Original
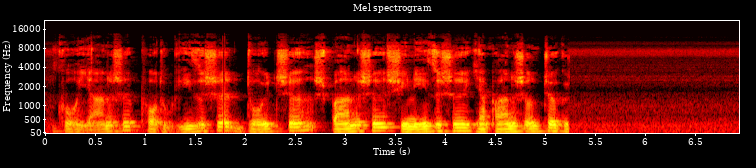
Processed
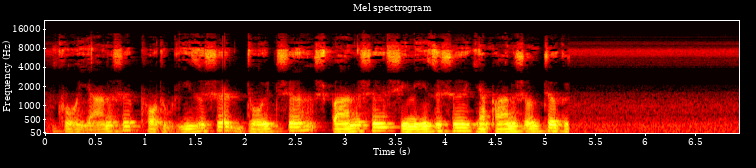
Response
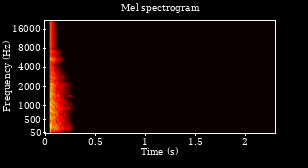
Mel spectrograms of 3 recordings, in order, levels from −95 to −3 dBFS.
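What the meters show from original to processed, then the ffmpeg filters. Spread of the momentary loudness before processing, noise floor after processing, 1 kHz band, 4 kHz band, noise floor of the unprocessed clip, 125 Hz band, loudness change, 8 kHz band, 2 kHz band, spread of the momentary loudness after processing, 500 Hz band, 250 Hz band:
8 LU, −52 dBFS, +4.0 dB, −1.5 dB, −56 dBFS, +4.0 dB, +3.5 dB, +4.0 dB, −11.0 dB, 8 LU, +4.0 dB, +4.0 dB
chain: -af "asuperstop=centerf=2900:order=8:qfactor=1,volume=4dB"

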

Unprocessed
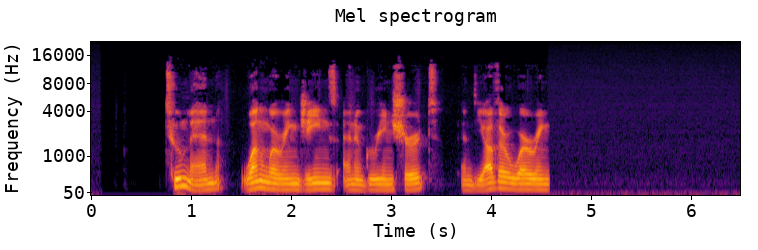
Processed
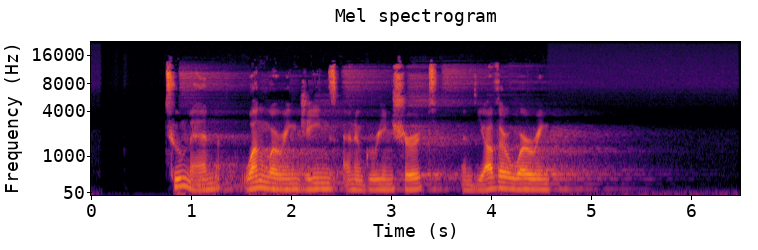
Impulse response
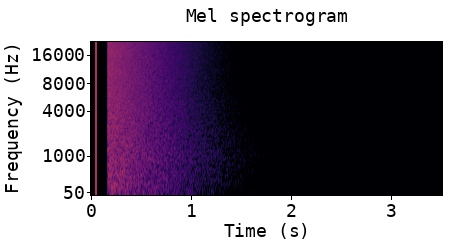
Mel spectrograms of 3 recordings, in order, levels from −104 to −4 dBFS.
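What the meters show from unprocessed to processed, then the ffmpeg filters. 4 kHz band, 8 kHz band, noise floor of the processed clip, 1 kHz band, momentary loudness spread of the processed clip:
−16.0 dB, +5.0 dB, −85 dBFS, −8.0 dB, 11 LU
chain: -filter_complex "[0:a]firequalizer=gain_entry='entry(120,0);entry(220,-17);entry(400,-3);entry(630,-5);entry(2100,-1);entry(3300,-22);entry(4800,-7);entry(8100,11)':delay=0.05:min_phase=1,asplit=2[link_01][link_02];[1:a]atrim=start_sample=2205[link_03];[link_02][link_03]afir=irnorm=-1:irlink=0,volume=-8dB[link_04];[link_01][link_04]amix=inputs=2:normalize=0,volume=-6dB"

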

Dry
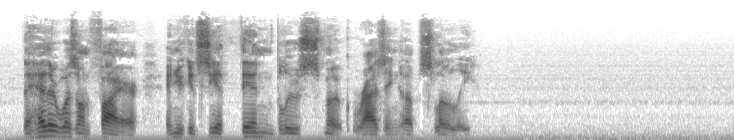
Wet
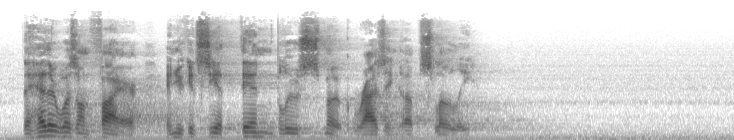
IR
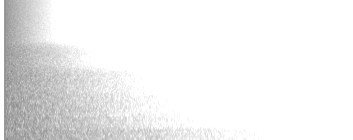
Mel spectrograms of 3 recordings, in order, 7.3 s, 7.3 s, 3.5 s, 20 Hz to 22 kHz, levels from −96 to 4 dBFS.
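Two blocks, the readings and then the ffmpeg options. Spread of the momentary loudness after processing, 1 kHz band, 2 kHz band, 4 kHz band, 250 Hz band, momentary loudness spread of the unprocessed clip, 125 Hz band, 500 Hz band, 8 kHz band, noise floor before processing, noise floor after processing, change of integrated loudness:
12 LU, −1.0 dB, −1.0 dB, −1.0 dB, −1.0 dB, 12 LU, −1.0 dB, −1.0 dB, −1.0 dB, −61 dBFS, −62 dBFS, −1.0 dB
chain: -filter_complex "[0:a]asplit=2[link_01][link_02];[1:a]atrim=start_sample=2205,adelay=93[link_03];[link_02][link_03]afir=irnorm=-1:irlink=0,volume=-21dB[link_04];[link_01][link_04]amix=inputs=2:normalize=0,volume=-1dB"

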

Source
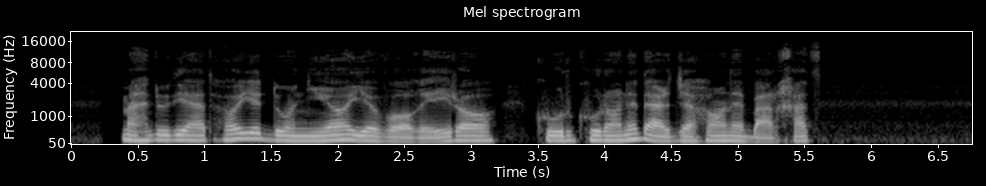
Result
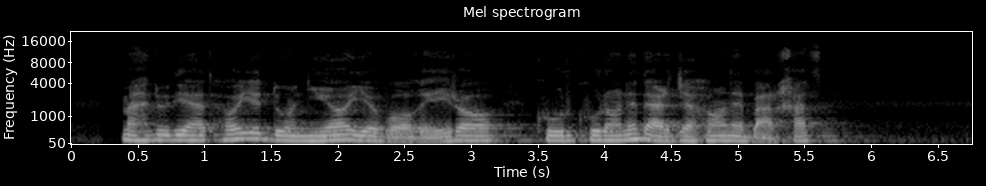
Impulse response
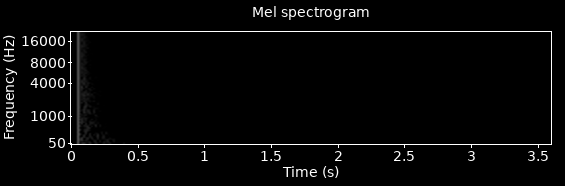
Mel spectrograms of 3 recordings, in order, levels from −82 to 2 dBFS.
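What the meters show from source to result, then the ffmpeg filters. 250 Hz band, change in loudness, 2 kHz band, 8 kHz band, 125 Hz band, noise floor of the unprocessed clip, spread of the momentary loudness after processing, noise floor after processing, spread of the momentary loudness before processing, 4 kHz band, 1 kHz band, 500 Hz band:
−5.0 dB, −5.5 dB, −5.5 dB, can't be measured, −5.0 dB, −64 dBFS, 7 LU, −69 dBFS, 7 LU, −5.5 dB, −6.5 dB, −5.5 dB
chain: -filter_complex "[0:a]bandreject=frequency=1000:width=8.4[link_01];[1:a]atrim=start_sample=2205,asetrate=42336,aresample=44100[link_02];[link_01][link_02]afir=irnorm=-1:irlink=0"

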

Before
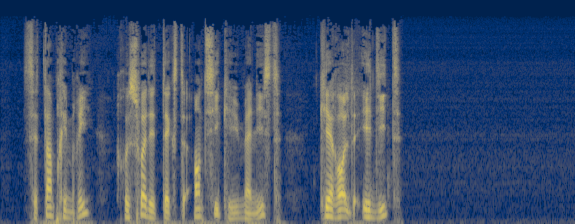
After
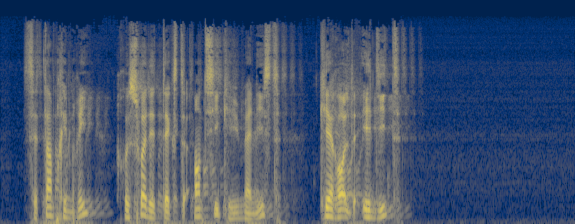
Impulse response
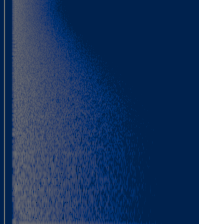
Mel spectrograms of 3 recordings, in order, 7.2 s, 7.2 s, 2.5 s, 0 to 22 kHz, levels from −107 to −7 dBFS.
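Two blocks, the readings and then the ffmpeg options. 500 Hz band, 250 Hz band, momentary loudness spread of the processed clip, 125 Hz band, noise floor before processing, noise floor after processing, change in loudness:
0.0 dB, 0.0 dB, 12 LU, 0.0 dB, −74 dBFS, −74 dBFS, 0.0 dB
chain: -af "aecho=1:1:105|210|315:0.1|0.041|0.0168"

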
